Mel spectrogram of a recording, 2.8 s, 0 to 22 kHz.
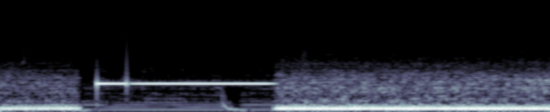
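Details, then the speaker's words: BMW F10 M5 during brake work, started after caliper piston compressed to check fault codes: steady one-second chime over idling engine, dash showing chassis stabilization and brake system warning; owner plans to clear it — brake system warning chime. "Chassis stimulation. Did you have it before? The brake light, brake system."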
